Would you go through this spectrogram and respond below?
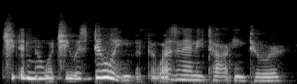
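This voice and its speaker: A worried housewife with a husky, gravelly voice. She talks in an earnest, fretful way and sits fairly high for her part. The sound is dull, like an old radio broadcast. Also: animated, a little fast, a little mellow, heavily acted. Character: anxious middle-aged housewife witness. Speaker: witness questioned by police. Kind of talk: 1950s radio drama acting.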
